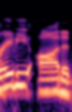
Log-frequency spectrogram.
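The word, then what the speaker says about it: Radioddity: That's Radiodity? I think I just said it wrong. – Radiodity. – Radiodity. Yeah.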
